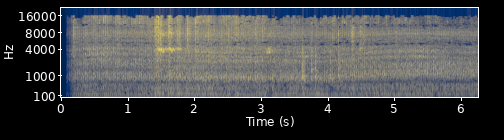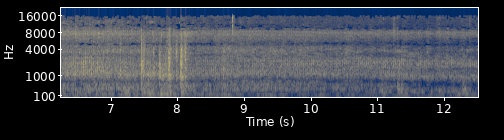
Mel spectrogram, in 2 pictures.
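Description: JCB 3DX backhoe loader's diesel engine running steadily while the backhoe arm digs soil. Sharp metallic clanks come from the bucket and arm about a second and a half in, near four seconds and around eight seconds. The engine then grows quieter as the machine moves off.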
